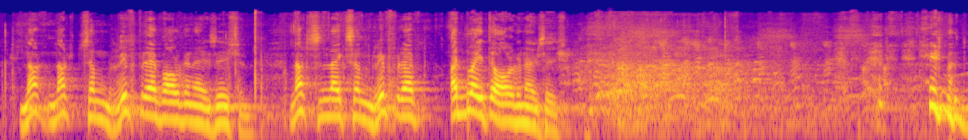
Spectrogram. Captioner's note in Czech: smích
